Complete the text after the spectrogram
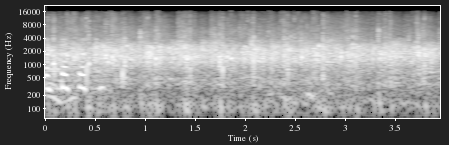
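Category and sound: crowd, applause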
